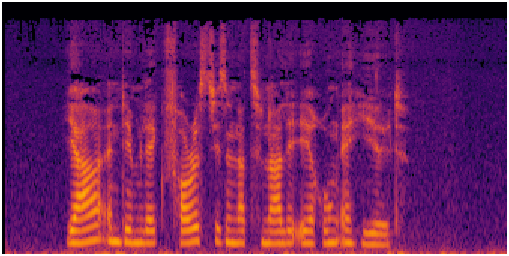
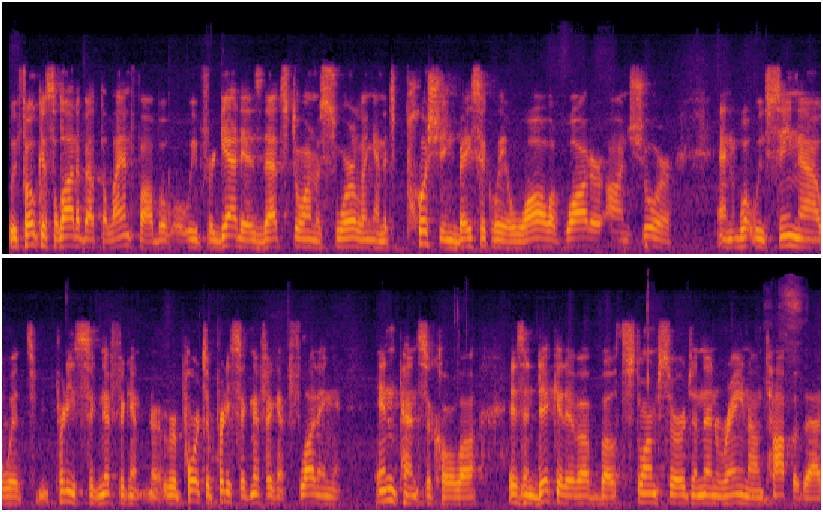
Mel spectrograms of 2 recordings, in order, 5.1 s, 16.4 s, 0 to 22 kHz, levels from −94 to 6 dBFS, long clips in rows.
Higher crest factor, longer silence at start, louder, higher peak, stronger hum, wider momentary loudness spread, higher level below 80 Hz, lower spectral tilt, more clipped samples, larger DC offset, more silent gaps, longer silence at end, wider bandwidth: about the same, 20 dB vs 20 dB; about the same, 0.05 s vs 0.1 s; about the same, -20 LUFS vs -20 LUFS; about the same, -2 dBFS vs 0 dBFS; neither; about the same, 9 LU vs 7 LU; first, -50 dBFS vs -60 dBFS; about the same, -4 dB/octave vs -3 dB/octave; neither; neither; neither; about the same, 0 s vs 0 s; about the same, 16.5 kHz vs 15.5 kHz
